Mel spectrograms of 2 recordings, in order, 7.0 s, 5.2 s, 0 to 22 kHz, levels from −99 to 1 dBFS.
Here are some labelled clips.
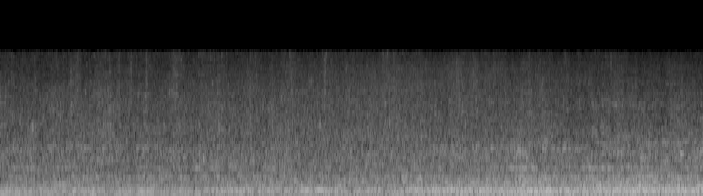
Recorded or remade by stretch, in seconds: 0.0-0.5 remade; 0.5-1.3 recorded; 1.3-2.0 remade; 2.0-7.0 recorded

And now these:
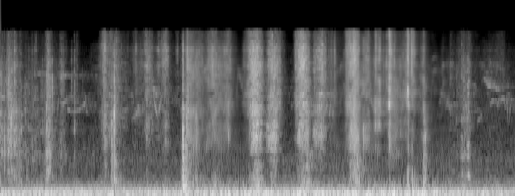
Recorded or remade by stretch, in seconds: 0.0-1.9 recorded; 1.9-2.5 remade; 2.5-3.3 recorded; 3.3-4.5 remade; 4.5-5.2 recorded

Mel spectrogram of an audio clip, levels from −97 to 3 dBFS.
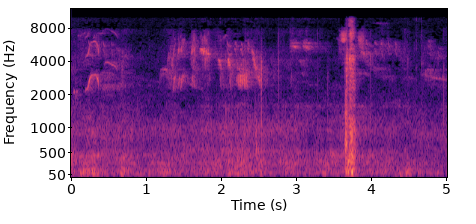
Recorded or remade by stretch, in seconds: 0.0-1.5 recorded; 1.5-4.5 remade; 4.5-5.0 recorded

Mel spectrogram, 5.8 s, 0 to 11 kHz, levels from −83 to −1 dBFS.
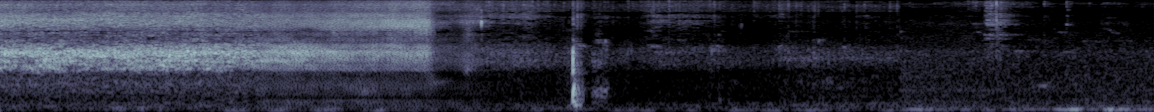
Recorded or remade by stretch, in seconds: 0.0-1.3 recorded; 1.3-2.4 remade; 2.4-5.8 recorded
